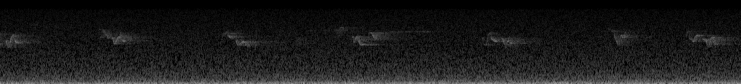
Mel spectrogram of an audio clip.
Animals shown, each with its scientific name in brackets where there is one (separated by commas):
Red-eyed Vireo (Vireo olivaceus), Black-throated Green Warbler (Setophaga virens)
